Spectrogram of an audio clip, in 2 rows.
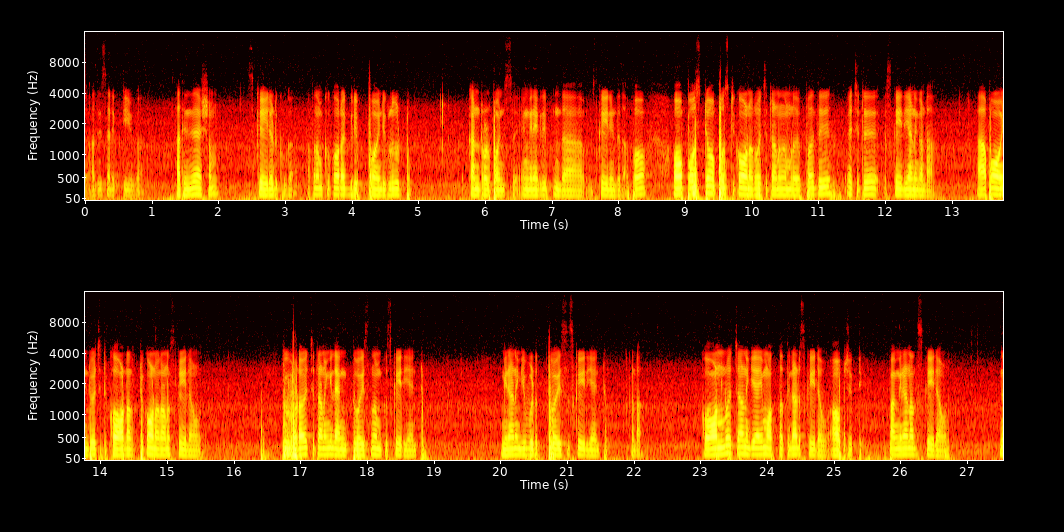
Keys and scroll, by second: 14.4-15.1 typing, 27.2 space.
